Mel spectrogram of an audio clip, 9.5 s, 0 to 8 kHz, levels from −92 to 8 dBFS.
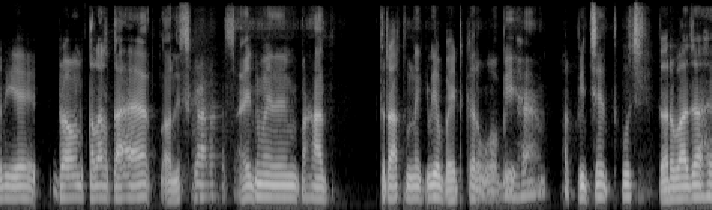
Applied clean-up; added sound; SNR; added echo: neural mask model DeepFilterNet 3.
